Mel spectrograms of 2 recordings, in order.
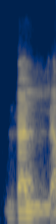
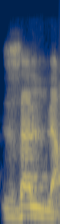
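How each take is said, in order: First: ذل, drawn out with ذ as in this; dhal sound. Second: ذل said as zalla; za, meaning slipped. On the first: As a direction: say ذل with tongue between the teeth. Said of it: "ذال کے ساتھ ہے نا". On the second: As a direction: say ذل with a buzzing z. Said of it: "وہ پھسلا". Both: Shown as a demonstration.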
